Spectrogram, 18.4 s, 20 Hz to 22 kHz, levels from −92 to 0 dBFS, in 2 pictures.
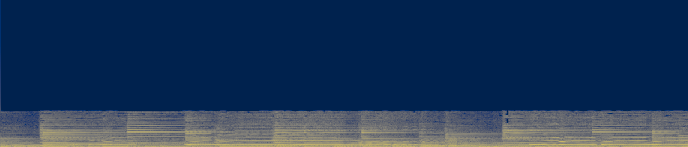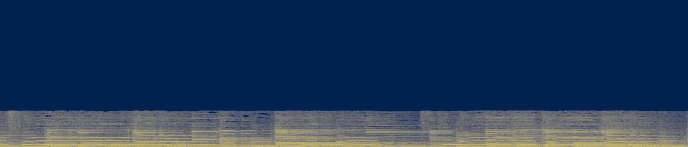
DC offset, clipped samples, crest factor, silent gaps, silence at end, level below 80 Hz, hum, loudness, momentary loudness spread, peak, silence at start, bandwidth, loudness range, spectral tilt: under 0.1%; under 0.1%; 14 dB; none; 0 s; -38 dBFS; none; -22 LUFS; 5 LU; -8 dBFS; 0 s; 5.8 kHz; 2 LU; -9 dB/octave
